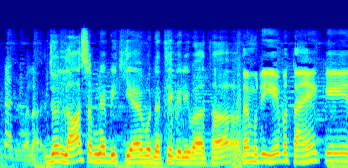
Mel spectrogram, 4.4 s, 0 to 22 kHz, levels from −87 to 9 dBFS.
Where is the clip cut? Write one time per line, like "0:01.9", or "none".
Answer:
0:03.0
